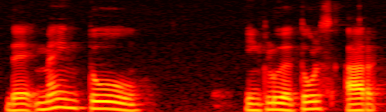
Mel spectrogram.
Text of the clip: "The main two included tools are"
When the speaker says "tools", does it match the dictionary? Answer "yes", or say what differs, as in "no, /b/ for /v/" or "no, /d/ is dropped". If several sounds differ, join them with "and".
no, /s/ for /z/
